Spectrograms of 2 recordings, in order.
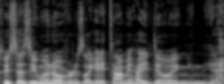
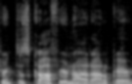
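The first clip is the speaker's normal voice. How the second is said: pitched-up, polished movie-star commercial announcer voice; 9 semitones higher than usual. Imagining a coffee commercial spokesperson line: Tommy Lee Jones impression. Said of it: "I can imagine him in the commercials".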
